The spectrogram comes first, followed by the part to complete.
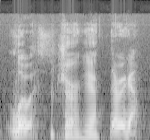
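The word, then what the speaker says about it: Louis: Lewis we're not Americanizing Lewis's name as if it were L-U-I-S from the Spanish origin. It's L-O-U-I-S. It's just pronounced Lewis. So no need to do the Spanish pronunciation. It's just Lewis.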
